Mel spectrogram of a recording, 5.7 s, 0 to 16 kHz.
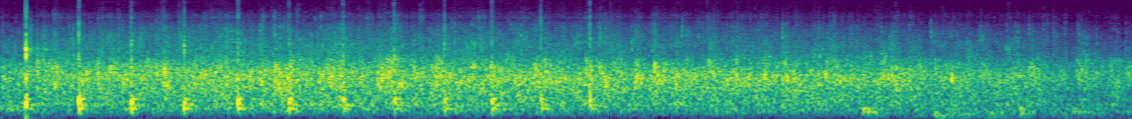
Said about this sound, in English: Please give a round of applause to cohort number 2.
